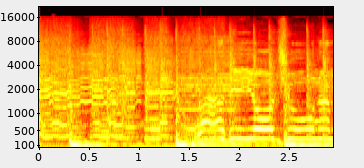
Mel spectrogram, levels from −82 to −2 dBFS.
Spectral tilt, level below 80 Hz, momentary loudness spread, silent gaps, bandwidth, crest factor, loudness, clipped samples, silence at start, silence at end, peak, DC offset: -4 dB/octave; -28 dBFS; 3 LU; none; 17 kHz; 10 dB; -9 LUFS; under 0.1%; 0 s; 0 s; 0 dBFS; under 0.1%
